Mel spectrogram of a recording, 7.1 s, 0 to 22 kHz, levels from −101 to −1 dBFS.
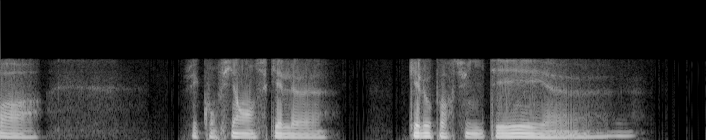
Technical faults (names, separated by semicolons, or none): G.726 ADPCM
